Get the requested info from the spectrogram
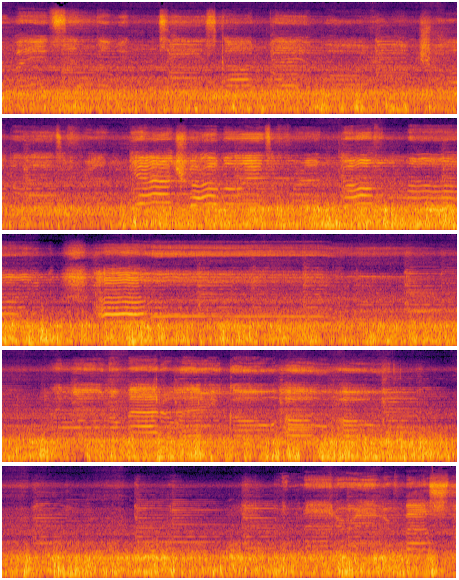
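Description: Motorboat engine running under way, with a steady rush of wind and water that grows louder about six seconds in. Music with singing plays over it.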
